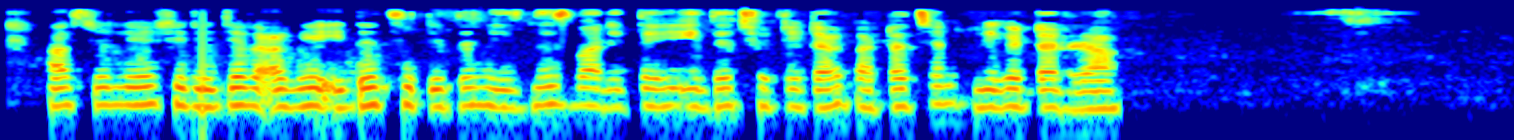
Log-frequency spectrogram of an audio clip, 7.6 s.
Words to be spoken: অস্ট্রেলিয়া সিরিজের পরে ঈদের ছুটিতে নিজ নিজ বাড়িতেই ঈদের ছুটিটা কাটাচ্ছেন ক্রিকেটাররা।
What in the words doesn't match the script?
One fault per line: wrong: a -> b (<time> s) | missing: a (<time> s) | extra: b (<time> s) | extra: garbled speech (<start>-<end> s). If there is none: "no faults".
wrong: পরে -> আগে (1.4 s)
